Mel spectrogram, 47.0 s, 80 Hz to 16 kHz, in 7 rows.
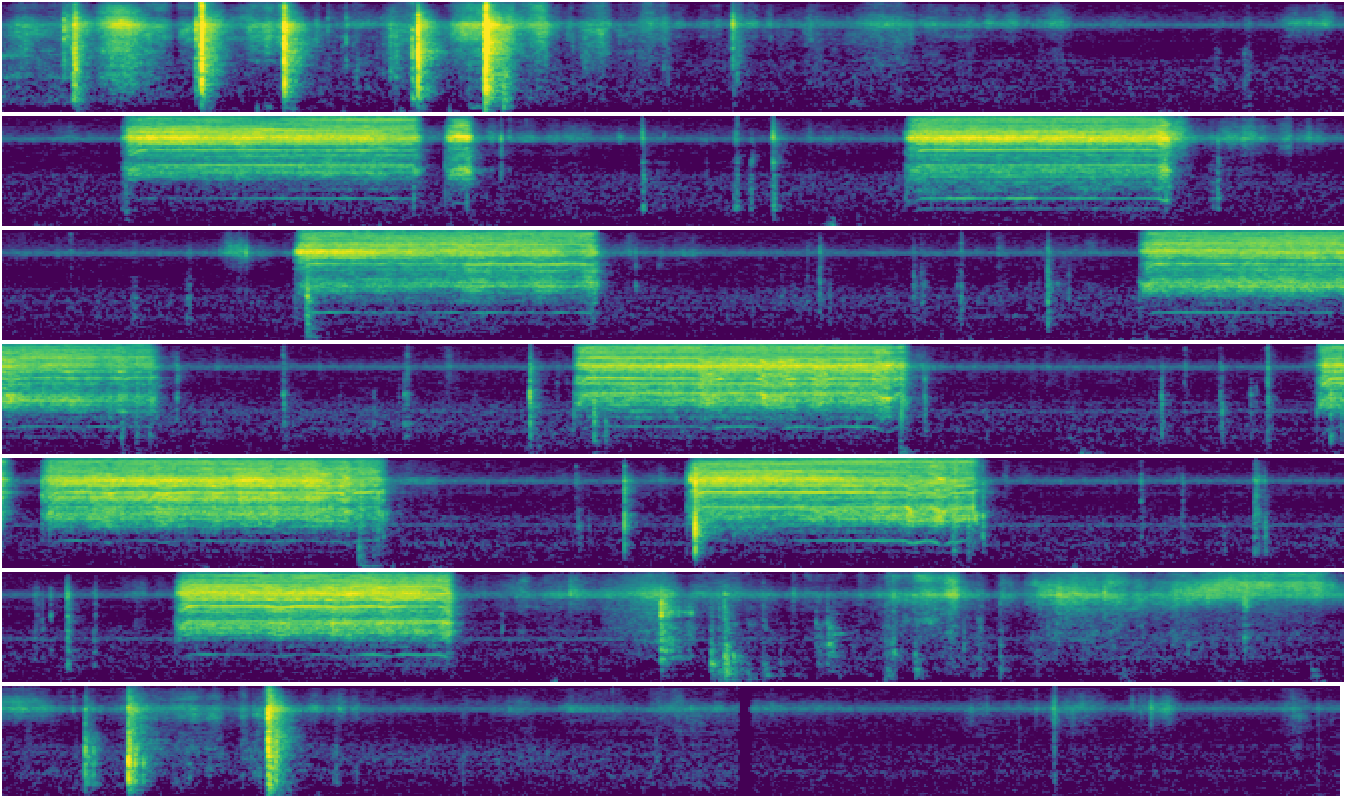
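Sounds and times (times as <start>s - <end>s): electric screwdriver running: 11.3s - 12.6s, 23.0s - 24.7s, 26.8s - 28.8s, 30.3s - 31.8s, 34.4s - 35.9s.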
